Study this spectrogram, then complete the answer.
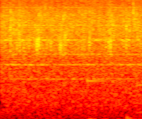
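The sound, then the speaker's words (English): Steady rain patters down in a dense, continuous hiss of droplets striking a surface, with a few soft low thumps underneath; no voices. “And then they run off into the rain with the world's weirdest freeze frame ending.”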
